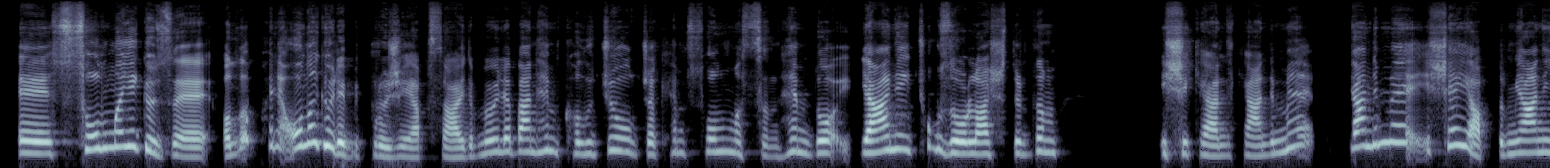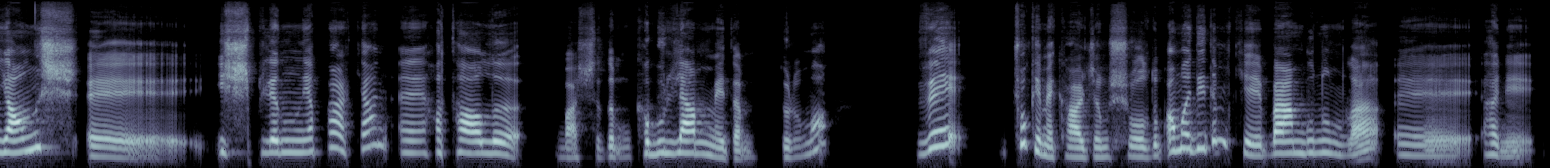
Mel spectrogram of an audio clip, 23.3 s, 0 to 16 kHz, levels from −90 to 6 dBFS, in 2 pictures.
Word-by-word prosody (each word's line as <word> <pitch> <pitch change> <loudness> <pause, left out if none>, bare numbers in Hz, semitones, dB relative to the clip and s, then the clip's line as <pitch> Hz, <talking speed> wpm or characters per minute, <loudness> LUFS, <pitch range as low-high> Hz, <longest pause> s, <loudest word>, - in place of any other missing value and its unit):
eee, 230 -1 +6
solmayı 315 +10 +1
göze 190 - +2
alıp, 215 - -1
hani, 365 - -4
ona 370 +6 +4
göre 415 +1 +5
bir - - -16
proje 180 -3 -3
yapsaydım. 165 +2 -2
Böyle 260 +2 0
ben, 260 -1 +2
hem 270 +1 -4
kalıcı 220 +5 -5
olacak, 220 -5 -5
hem 240 0 -13
solmasın 235 -7 -8
hem 250 -4 -5
de - - 0
o 240 - +2
eee, - - -13
yani, 270 +5 +5
çok 295 - -6
zorlaştırdım 230 +1 +2 0.7
işi 225 -1 0
kendi 190 -3 -1
kendime. 215 - -3 0.3
Kendime 410 +6 +1
şey 380 +1 0
yaptım, 220 -10 0
yani 240 +1 +3
yanlış, 285 - +5
eee, 485 -1 -2 0.2
iş 250 -1 +1
planını 245 0 0
yaparken, 325 +7 -2
eee, 240 0 -5
hatalı 235 0 +3 0.3
başladım. 165 +1 -7
Kabullenmedim 225 - +1 0.2
durumu 175 - -7 0.7
ve 340 - +3 0.4
çok 415 +1 -1
emek 175 +1 -1
harcamış 170 +1 -1
oldum 175 +2 -3
ama 305 +3 +2
dedim 460 +10 -1
ki 315 - -3
"Ben 230 0 +6
bununla 240 -3 -2
eee, - - -7
hani, - - -6
240 Hz, 135 wpm, -22 LUFS, 210-305 Hz, 0.7 s, eee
